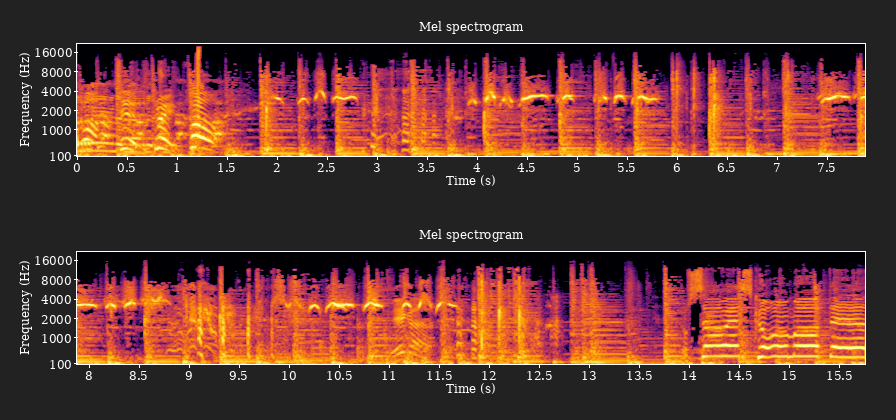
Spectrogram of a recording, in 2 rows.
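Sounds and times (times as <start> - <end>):
speech: 0.0 - 1.6, 14.7 - 15.7
laughter: 0.0 - 5.5, 8.2 - 13.0
upbeat band music with a steady punchy beat: 0.0 - 15.7
person whistling a bright wavering melody: 1.4 - 3.0, 3.7 - 6.0, 7.4 - 9.0, 9.8 - 11.9.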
